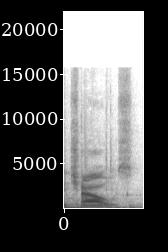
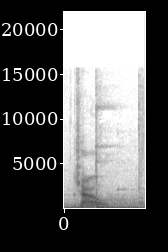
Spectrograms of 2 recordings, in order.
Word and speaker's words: ciao: do you say it I used to say towels that sounded stupid is how you say it ciao well yeah I love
